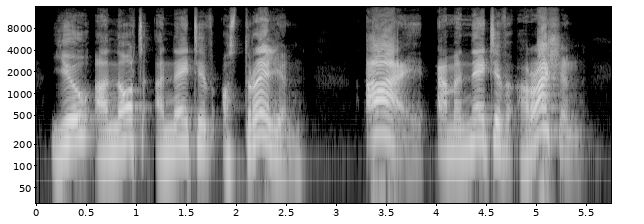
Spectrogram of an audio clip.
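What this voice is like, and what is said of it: Put-on Russian accent. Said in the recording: “I'm trying to do justice to his accent”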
